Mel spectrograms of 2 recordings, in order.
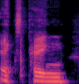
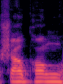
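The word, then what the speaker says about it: XPeng: them are coming definitely we've got the x-ping or xiaopong whatever way you want to pronounce it we've got the byd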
